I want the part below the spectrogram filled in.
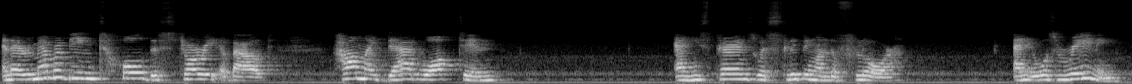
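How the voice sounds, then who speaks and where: A woman from Cameroon gives an earnest, encouraging motivational talk with personal storytelling, speaking deliberately as the host of a video. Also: fairly high pitch. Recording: roomy, distant mic, thin phone-like sound.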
